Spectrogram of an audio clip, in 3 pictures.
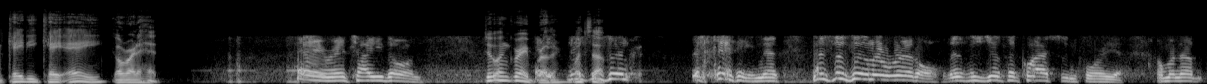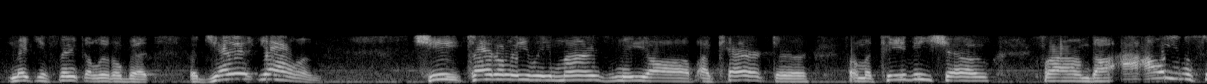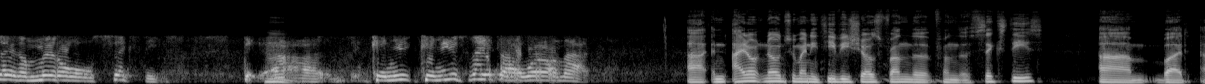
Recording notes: we take your calls in open phones across America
